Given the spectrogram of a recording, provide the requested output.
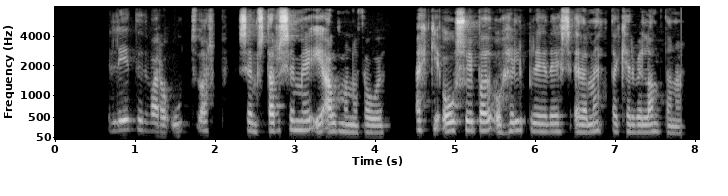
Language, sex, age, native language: Icelandic, female, 30-39, Icelandic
